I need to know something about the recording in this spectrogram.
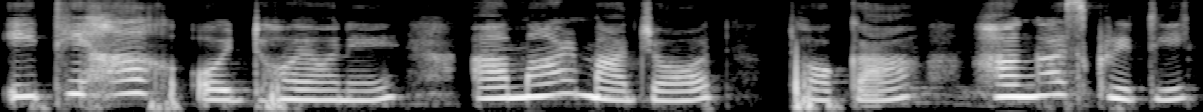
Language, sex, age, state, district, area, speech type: Assamese, female, 18-30, Assam, Charaideo, urban, spontaneous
